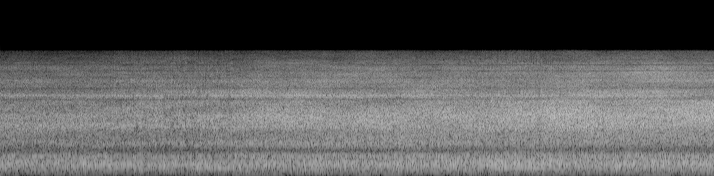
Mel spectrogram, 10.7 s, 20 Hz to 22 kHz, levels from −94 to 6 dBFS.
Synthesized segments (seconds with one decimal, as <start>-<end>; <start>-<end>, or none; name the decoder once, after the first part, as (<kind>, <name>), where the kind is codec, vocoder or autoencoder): 1.7-3.5 (vocoder, HiFi-GAN); 7.2-8.3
